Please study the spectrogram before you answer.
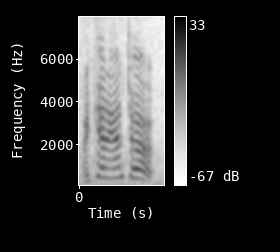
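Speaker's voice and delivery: loud, high frustrated yell; frustrated shout. Real, not acted. Stuck, can't get in.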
